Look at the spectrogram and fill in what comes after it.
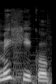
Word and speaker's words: México: Os cuento, la letra X no siempre se, se pronuncia como KS, ¿no? Como en extraño o exclusivo. Pues hay palabras en las que no representa ese sonido, que es el suyo actual, sino el de la J, como en México, que se escribe con X, y Texas, que se dice el estado de Texas, no de Tesa.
